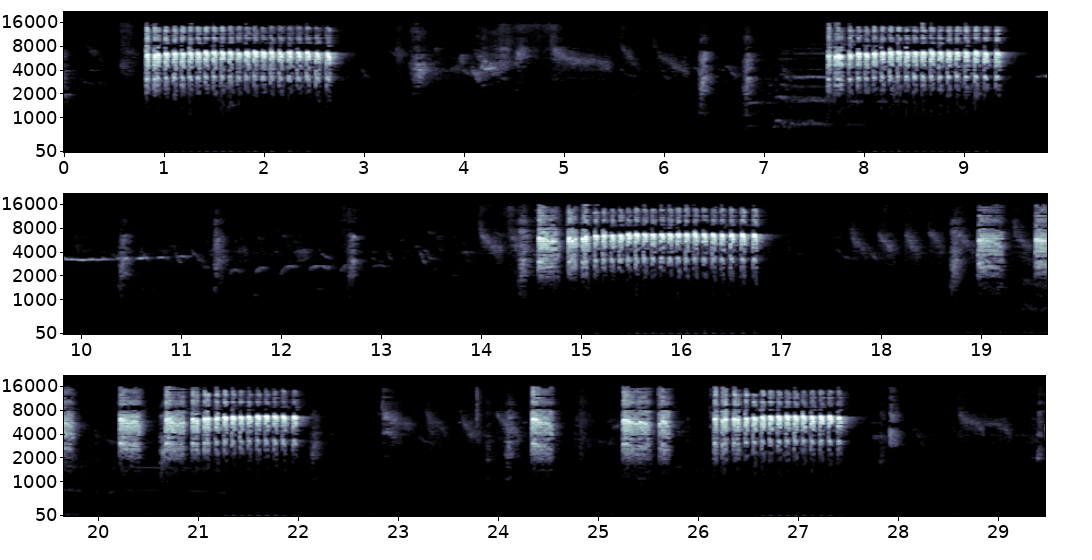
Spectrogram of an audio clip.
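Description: Pelatuk beras calling: loud, rapid chattering trills about two seconds long, repeated five times, with short sharp notes and a few softer whistles in between.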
